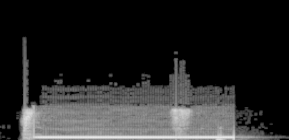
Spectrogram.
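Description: A phone line rings on the caller's end: one steady, two-second electronic ring tone with faint line hiss and a couple of clicks, then it cuts off with no answer.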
